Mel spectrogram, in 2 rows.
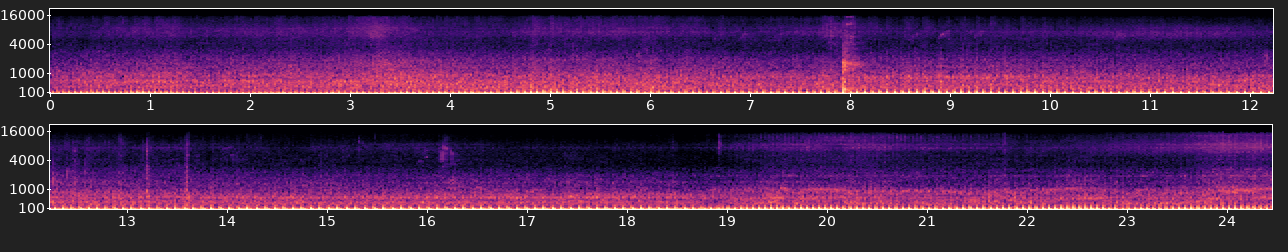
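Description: Yamaha SR400's air-cooled single-cylinder four-stroke engine running at low speed with a steady, deep exhaust beat. It eases off briefly about two-thirds of the way through, then pulls again.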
